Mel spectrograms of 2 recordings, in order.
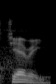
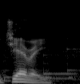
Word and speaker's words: Jerry: called him everything, and he said it's Jerry. It's basically Jerry. That's how you say my name. It's Jerry.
